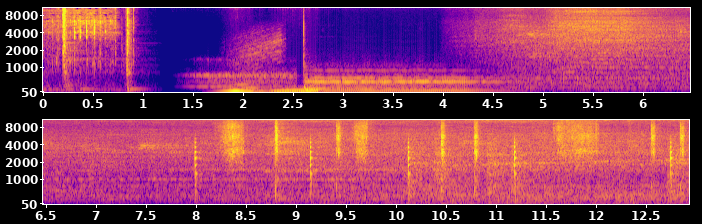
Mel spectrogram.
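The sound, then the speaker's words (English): A subway train rumbles loudly as it pulls away, its deep low roar and whine giving way to steady track noise with scattered metallic clanks and rattles. “Stop the train!”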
